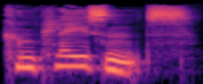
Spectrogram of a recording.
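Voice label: "complaisance", British English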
